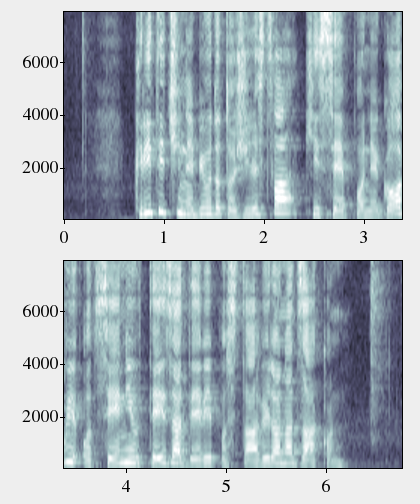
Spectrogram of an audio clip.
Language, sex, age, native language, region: Slovenian, female, 30-49, Slovenian, Zasavska region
